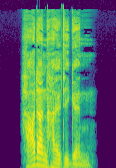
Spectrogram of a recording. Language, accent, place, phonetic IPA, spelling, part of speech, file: German, Germany, Berlin, [ˈhaːdɐnˌhaltɪɡn̩], hadernhaltigen, adjective, De-hadernhaltigen.ogg
- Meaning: inflection of hadernhaltig: 1. strong genitive masculine/neuter singular 2. weak/mixed genitive/dative all-gender singular 3. strong/weak/mixed accusative masculine singular 4. strong dative plural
